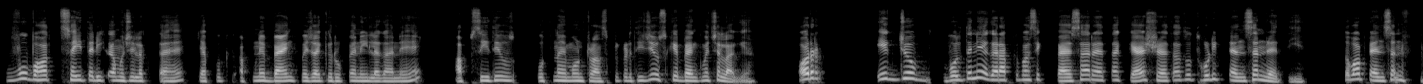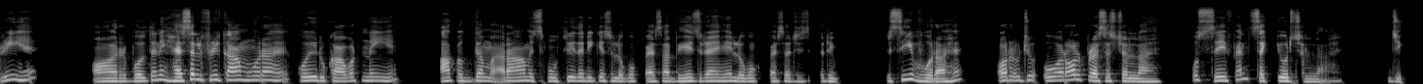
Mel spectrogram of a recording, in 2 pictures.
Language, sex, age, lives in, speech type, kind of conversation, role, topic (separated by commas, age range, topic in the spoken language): Hindi, male, 20-24, India, conversation, podcast, guest, Batao, digital payments tumhari zindagi ko kaise aasan banate hain?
